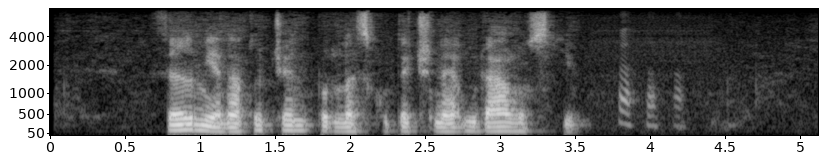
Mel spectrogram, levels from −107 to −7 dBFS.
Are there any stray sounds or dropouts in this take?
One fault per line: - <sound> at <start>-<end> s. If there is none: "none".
- laugh at 3.8-4.3 s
